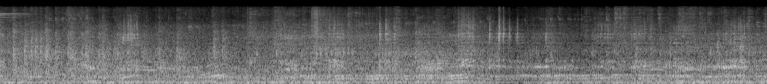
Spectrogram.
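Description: Freight cars rolling past: a steady low rumble of the wheels on the rails with frequent metallic clanks and clicks, and faint wavering squeals over the top.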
